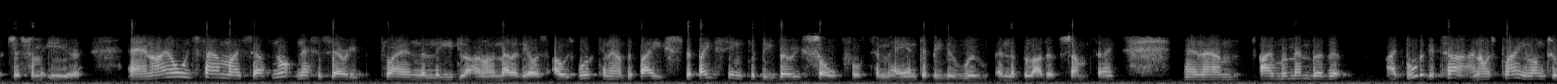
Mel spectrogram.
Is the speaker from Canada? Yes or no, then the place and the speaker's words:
no; Southampton, South East England, United Kingdom; moved away as an adult; now in United States; I grew up in Southampton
